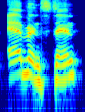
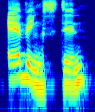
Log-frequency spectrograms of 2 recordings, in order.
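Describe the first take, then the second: First: The name is said plainly, with no 'ing' sound. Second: The name has an 'ing' sound and an 'i' ending.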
